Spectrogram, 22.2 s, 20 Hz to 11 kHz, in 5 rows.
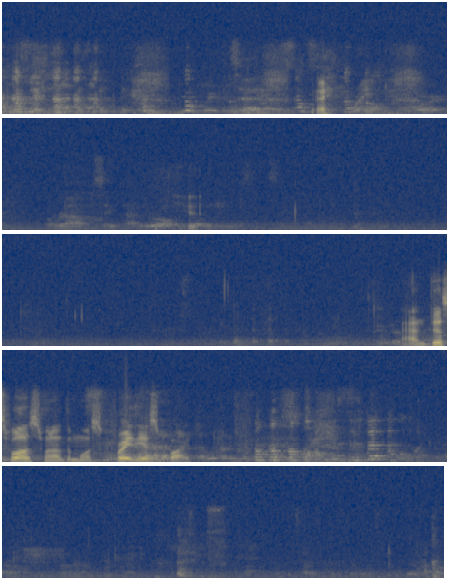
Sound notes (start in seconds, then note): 0.0 laughter; 16.3 laughter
